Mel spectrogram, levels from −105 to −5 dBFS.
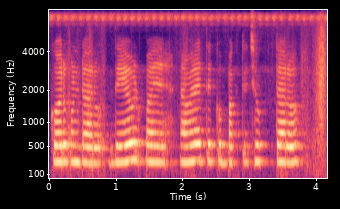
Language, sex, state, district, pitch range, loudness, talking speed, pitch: Telugu, female, Andhra Pradesh, Srikakulam, 250-265 Hz, -15 LUFS, 115 wpm, 255 Hz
